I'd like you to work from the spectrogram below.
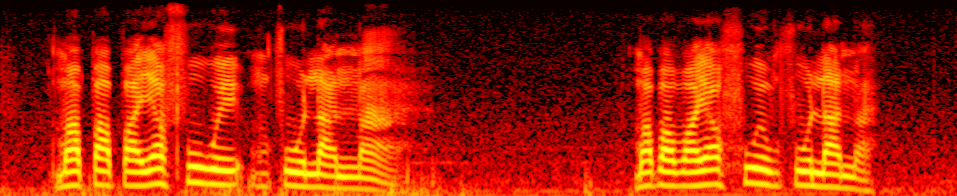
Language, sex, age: Tsonga, male, 24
